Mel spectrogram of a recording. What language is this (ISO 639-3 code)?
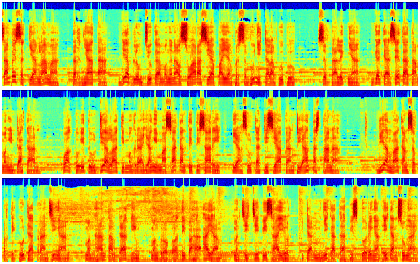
ind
